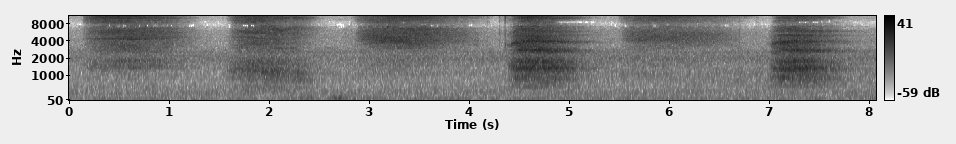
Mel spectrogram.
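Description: Slow, deep relaxation breathing close to the microphone, six breathy inhale and exhale cycles with the last two exhales louder and airier, alone with no talking.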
